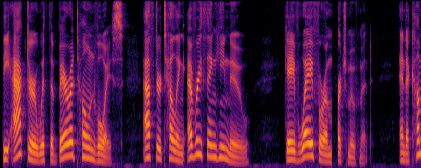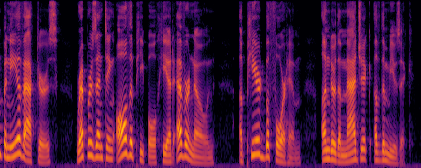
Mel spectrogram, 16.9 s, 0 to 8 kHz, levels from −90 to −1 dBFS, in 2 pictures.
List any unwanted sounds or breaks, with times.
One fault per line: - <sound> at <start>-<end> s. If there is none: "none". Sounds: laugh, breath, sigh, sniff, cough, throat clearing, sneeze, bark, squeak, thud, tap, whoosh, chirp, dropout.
- dropout at 6.6-6.8 s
